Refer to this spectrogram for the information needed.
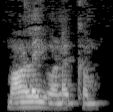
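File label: good evening, tamil, male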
